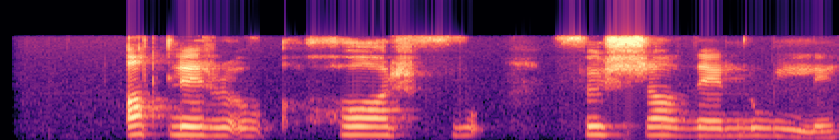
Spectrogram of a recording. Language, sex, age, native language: Icelandic, male, 9, Icelandic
